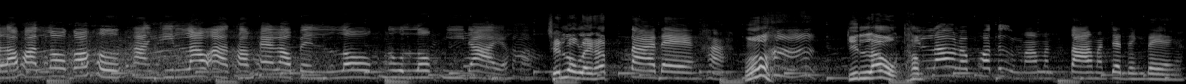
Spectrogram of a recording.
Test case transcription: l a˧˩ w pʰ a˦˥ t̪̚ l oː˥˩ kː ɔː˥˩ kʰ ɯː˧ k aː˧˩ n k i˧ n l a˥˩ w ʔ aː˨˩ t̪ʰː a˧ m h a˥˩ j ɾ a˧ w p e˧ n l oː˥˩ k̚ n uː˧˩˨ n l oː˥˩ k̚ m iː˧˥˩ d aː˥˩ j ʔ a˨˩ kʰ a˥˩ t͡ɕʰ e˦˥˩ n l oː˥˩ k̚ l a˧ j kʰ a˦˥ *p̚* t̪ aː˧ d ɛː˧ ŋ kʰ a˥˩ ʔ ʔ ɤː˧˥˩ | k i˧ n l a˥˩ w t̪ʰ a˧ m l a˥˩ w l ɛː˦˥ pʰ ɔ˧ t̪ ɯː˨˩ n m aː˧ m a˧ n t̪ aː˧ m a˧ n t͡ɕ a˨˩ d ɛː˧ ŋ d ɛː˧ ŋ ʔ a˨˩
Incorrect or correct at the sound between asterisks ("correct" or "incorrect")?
correct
